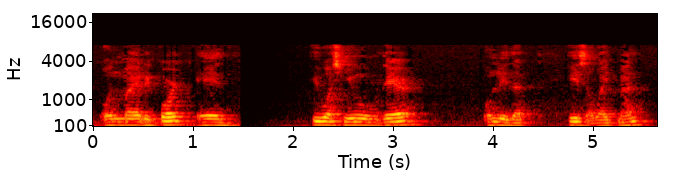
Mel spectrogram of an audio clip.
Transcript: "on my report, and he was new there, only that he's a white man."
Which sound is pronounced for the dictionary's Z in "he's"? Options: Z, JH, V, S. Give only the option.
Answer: S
